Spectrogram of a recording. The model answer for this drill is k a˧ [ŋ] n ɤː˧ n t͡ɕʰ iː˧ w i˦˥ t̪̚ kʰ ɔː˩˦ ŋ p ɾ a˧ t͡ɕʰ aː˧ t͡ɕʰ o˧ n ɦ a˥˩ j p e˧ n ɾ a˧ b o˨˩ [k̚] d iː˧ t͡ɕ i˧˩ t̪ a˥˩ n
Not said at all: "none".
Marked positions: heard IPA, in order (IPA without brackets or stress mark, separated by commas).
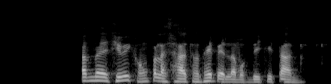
m, p̚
